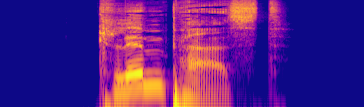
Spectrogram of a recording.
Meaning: second-person singular present of klimpern
- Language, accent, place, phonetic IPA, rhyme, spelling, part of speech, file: German, Germany, Berlin, [ˈklɪmpɐst], -ɪmpɐst, klimperst, verb, De-klimperst.ogg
